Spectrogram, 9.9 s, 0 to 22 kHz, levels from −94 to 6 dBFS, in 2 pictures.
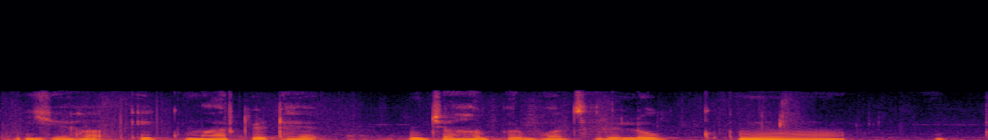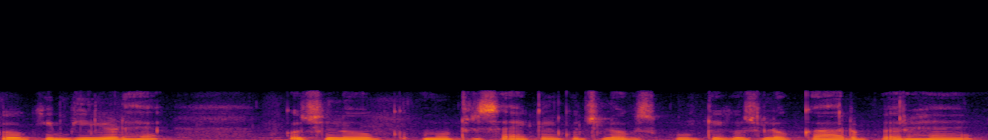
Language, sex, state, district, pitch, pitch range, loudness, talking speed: Hindi, female, Uttar Pradesh, Varanasi, 200 Hz, 190-210 Hz, -30 LUFS, 145 wpm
